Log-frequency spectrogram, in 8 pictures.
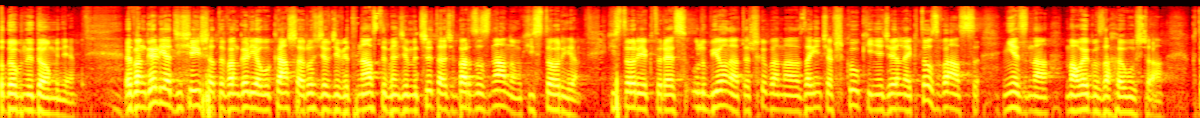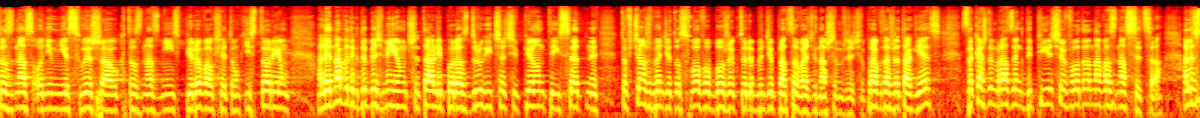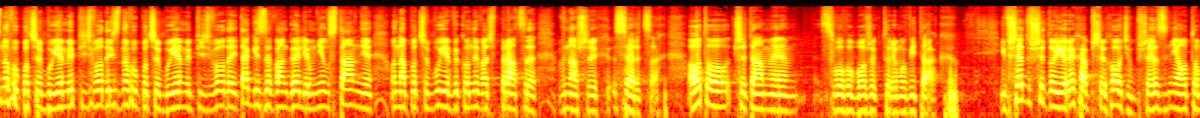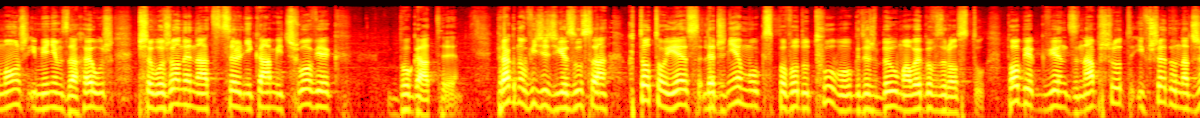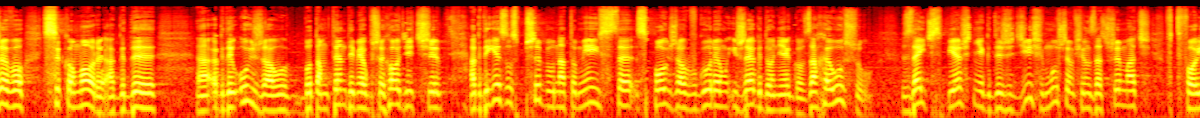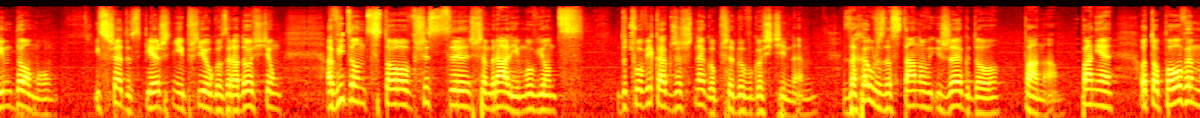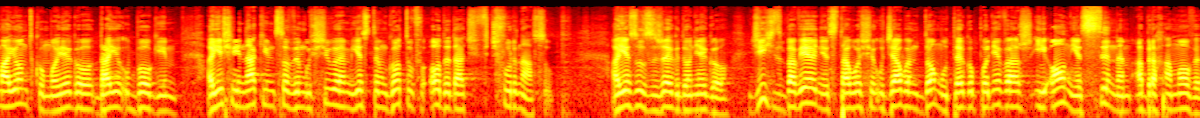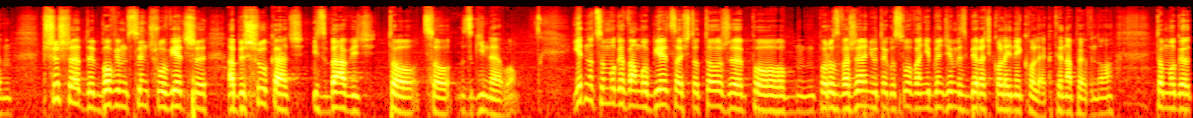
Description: Kazania , Nabożeństwo niedzielne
